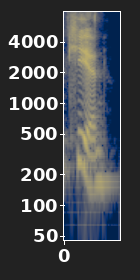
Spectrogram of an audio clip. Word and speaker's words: Kian: I would go for Kian personally. It's Kian, right? Yeah.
